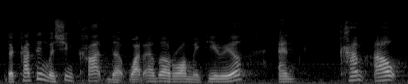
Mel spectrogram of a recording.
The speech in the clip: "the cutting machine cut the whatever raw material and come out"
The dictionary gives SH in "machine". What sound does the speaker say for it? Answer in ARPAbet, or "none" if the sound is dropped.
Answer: SH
